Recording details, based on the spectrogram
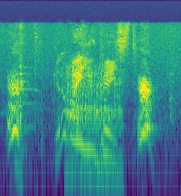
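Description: A dog in the medieval video game Kingdom Come: Deliverance gives two sharp, close barks with a low snarling growl between them.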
